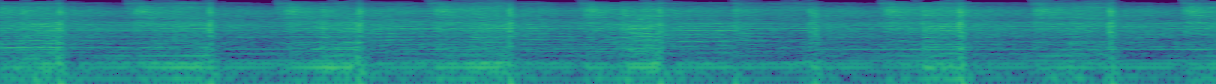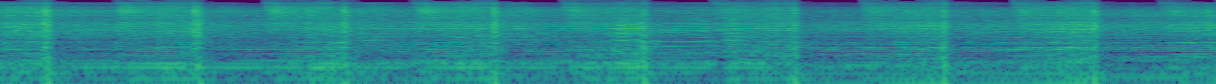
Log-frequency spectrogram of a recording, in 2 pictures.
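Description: Live band music: trombone, trumpet and saxophone playing held notes together over a steady drum beat.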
